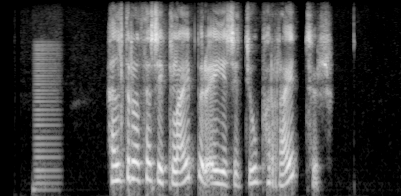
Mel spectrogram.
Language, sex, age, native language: Icelandic, female, 40-49, Icelandic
